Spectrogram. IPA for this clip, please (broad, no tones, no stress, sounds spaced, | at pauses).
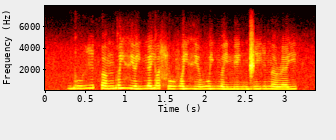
ɡ u ɣ i θ ʌ ŋ ɡ ɤ j vʲ ʌ j ŋ ɛ j ʌ ɬ u v ʌ j vʲ ʌ β u j ŋ ə j mʲ ʌ j n d͡ʒ i j i n ə ɹ ɛ j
